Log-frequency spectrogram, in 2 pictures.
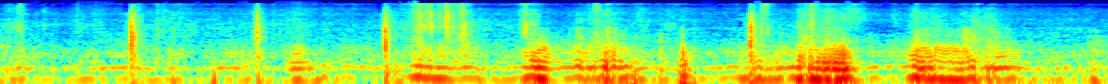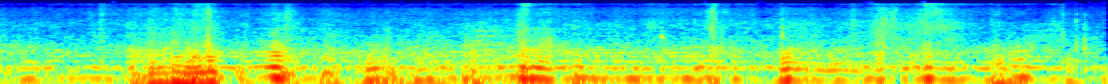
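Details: Thousands of wild bees around a giant beehive high in the mountains as a honey hunter harvests it. A steady low droning hum with layered overtones runs throughout, broken by frequent sharp knocks and cracking handling noises.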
